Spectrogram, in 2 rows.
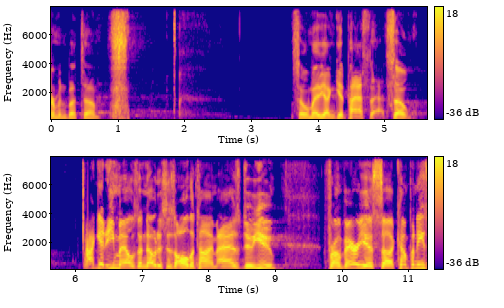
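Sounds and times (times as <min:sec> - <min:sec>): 
speech: 0:00.0 - 0:01.0, 0:03.7 - 0:05.5, 0:06.1 - 0:09.2, 0:09.8 - 0:11.2
faint snuffle: 0:00.7 - 0:01.3
person sneezing during a sermon: 0:00.7 - 0:02.0.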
